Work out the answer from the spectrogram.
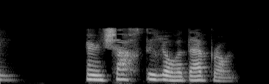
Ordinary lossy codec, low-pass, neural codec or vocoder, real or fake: MP3, 24 kbps; 5.4 kHz; codec, 16 kHz, about 1 kbps, DyCAST, with the encoder's durations; fake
